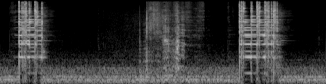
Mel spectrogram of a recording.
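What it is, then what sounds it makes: All-metal credit card. A full-metal OCBC Voyage credit card is dropped, giving bright, high-pitched metallic clinks that ring briefly over a low steady background. The sound is clearly metallic rather than plastic.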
